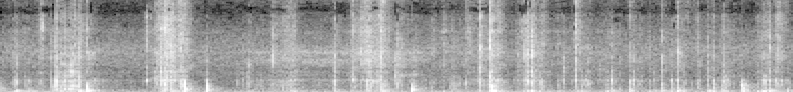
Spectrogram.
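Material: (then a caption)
Silicone. Fingertips tap, press and scratch the domed cells of an empty blue silicone ice cube tray set in a white plastic frame. The result is a busy run of soft, dull, low taps and muffled squishy presses, mixed with brief bright scratching rustles. Every sound is short and dies away almost instantly.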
